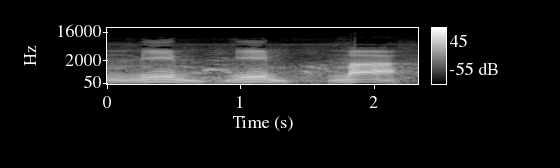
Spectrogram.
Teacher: kedua bibir juga tapi lebih ringan dari ba. Hurufnya mim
